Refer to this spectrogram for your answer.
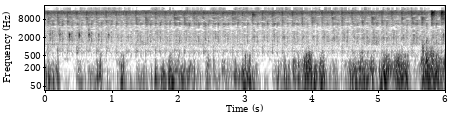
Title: стук двигателя шкода а5 1.6 mpi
